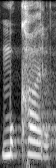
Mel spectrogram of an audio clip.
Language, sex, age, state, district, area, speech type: Goan Konkani, female, 30-45, Goa, Canacona, rural, read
